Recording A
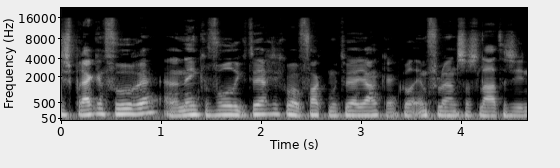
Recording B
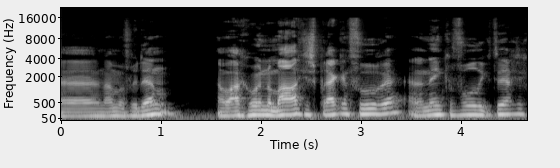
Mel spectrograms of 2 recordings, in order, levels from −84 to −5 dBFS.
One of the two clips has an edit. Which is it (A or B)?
A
